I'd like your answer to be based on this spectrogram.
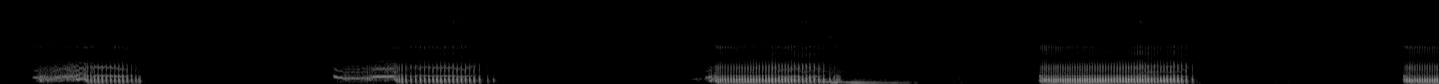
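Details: A sleeping cat gives very deep, loud, rumbling snores on each in-breath, about four in 14 seconds, in a quiet room. This is ordinary feline snoring.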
